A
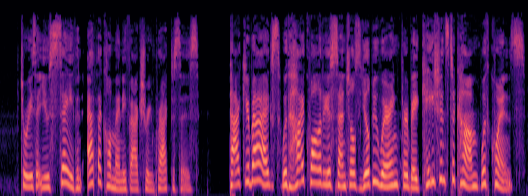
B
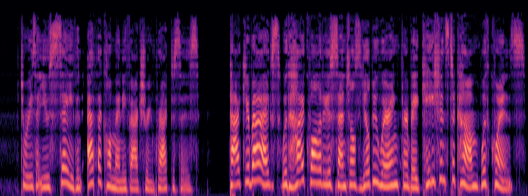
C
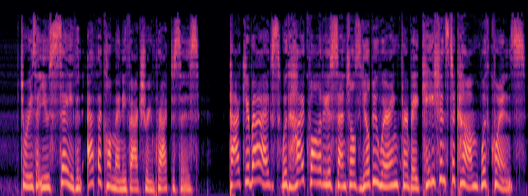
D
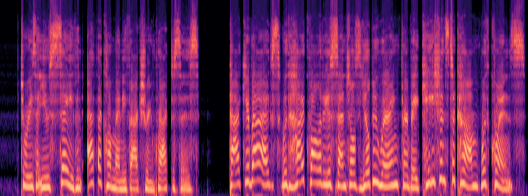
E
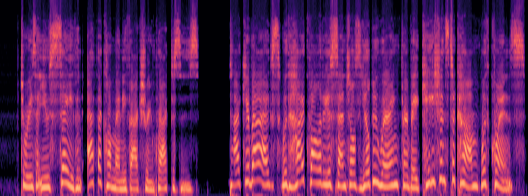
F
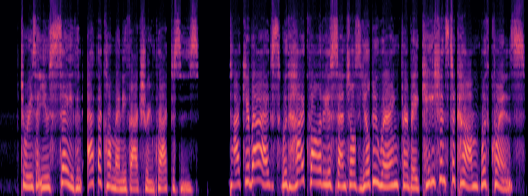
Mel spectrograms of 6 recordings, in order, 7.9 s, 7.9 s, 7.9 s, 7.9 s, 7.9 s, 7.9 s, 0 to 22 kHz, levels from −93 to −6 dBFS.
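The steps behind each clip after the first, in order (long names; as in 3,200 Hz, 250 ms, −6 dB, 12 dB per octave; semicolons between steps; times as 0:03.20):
comb filter 1.1 ms, depth 93%; level −2.5 dB
downward compressor 10 to 1, threshold −32 dBFS, peak gain reduction 12.5 dB; level +9 dB
leveller curve on the samples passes 2
gain on a spectral selection 0:02.63–0:03.51, 290–4,300 Hz −18 dB; level −3.5 dB
notch comb filter 1,300 Hz; level −5.5 dB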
